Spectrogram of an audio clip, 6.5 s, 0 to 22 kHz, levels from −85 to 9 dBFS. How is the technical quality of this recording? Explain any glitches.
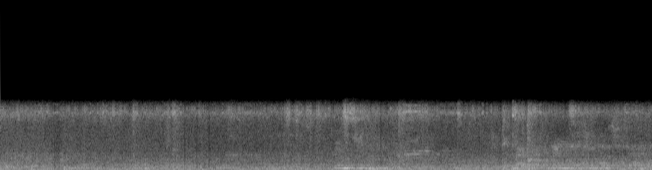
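The recording is heavily compressed, and the damage runs through the whole clip. It sounds muffled and hoarse from start to finish, with the top of the spectrum cut away. This is likely Opus compression at a very low rate, around 12 kbps, with the encoder in its speech-oriented SILK mode at wideband, so little survives above about 8 kHz. That mode models sound as if it were a voice, which is why non-speech material turns hoarse. It differs from MP3 damage because there is no swirling or warbling from bands flickering in and out. It also differs from a simple low-pass filter, because the remaining sound is hoarse rather than just dull.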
